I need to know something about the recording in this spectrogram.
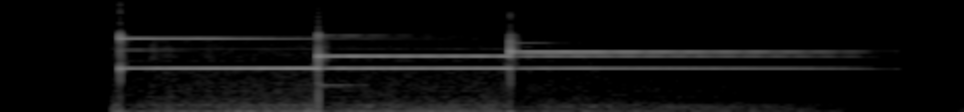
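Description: Three bell-like chime notes struck about a second apart, each higher than the last, ringing on together and fading away over the last couple of seconds.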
